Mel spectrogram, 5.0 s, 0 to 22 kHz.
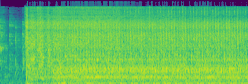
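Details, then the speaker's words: Mitsubishi Canter 125 PS Super Speed diesel after new injection pump, governor spring nut loosened and lower throttle shaft bolt adjusted: brief crank, catches at once without throttle, steady even clatter; hard starting fixed. "hidupnya sudah mudah lor, tanpa digas ya. Alhamdulillah."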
